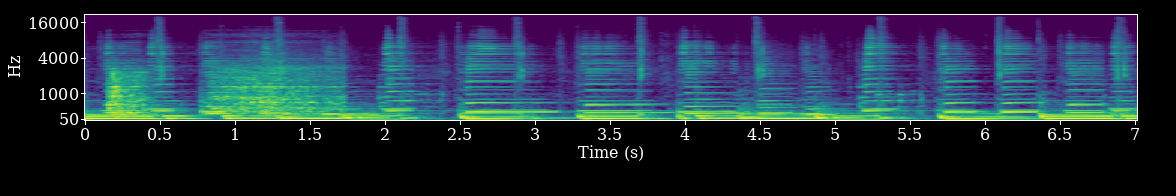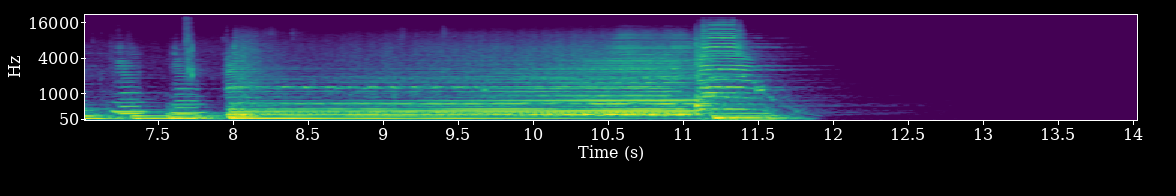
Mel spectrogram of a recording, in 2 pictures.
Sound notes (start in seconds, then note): 0.7 plate sliding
